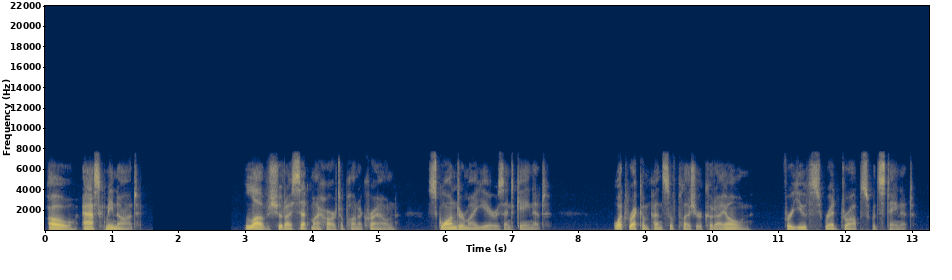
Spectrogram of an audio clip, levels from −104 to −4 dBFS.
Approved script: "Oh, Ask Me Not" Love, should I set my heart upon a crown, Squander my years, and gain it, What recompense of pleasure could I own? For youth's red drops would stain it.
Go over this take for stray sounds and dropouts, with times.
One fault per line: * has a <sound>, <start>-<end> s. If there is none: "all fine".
all fine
